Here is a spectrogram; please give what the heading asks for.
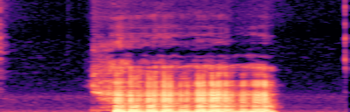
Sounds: Laughter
